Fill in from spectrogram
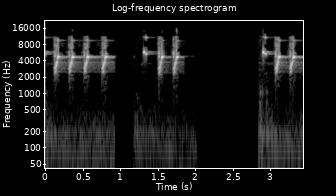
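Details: Malaga-style European goldfinch song used for teaching young birds: rapid series of bright, high chirps, four in a row then groups of two and three, with faint low background hum.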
